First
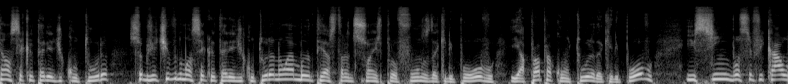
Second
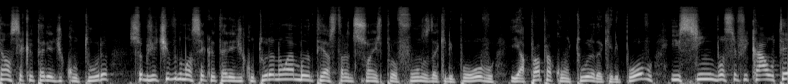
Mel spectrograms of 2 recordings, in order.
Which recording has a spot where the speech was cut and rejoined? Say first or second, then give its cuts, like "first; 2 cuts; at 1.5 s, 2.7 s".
second; 1 cut; at 6.6 s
